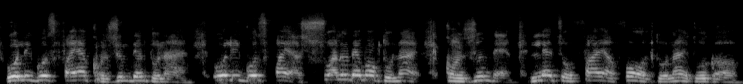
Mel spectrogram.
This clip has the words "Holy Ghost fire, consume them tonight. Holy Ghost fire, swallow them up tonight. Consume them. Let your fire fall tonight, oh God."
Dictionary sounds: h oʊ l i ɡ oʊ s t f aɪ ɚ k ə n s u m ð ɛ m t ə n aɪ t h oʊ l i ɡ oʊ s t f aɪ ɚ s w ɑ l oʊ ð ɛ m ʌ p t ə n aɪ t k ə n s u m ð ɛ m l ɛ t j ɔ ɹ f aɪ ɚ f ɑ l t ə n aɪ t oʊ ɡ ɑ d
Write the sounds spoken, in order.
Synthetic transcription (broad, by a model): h oʊ l i ɡ oʊ s t f aɪ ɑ k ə n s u m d ɛ m t ə n aɪ t oʊ l i ɡ oʊ s t f aɪ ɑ s w ɑ l oʊ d ɛ m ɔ p t ə n aɪ t k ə n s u m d ɛ m l ɛ t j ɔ f aɪ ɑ f ɑ l t ə n aɪ t oʊ ɡ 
